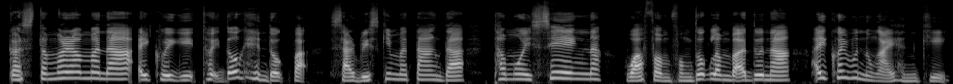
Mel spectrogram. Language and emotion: Manipuri, happy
